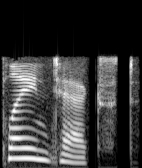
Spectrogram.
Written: plaintext

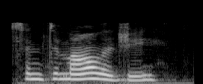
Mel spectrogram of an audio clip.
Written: symptomology

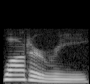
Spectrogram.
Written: watery

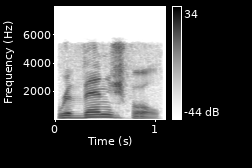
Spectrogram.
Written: revengeful

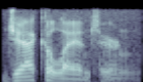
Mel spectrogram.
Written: jack-o'-lantern

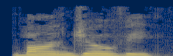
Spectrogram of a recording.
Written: bon jovi

